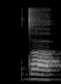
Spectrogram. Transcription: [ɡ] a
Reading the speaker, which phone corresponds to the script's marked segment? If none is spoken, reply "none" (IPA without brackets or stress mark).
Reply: d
